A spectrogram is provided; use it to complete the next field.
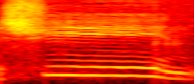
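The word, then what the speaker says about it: σύν: 쉰. 이런 단어예요. 이런 단어. 이게 S가 아니, 신이 아니고 헬라어에 있는 거예요. 쉰. 굉장히, 이게 발음은 쉰이에요.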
